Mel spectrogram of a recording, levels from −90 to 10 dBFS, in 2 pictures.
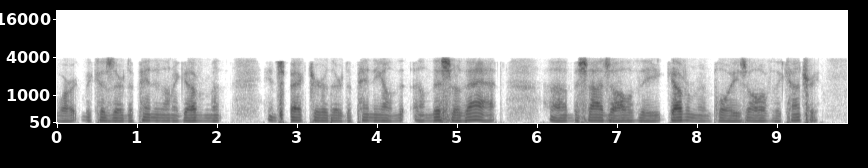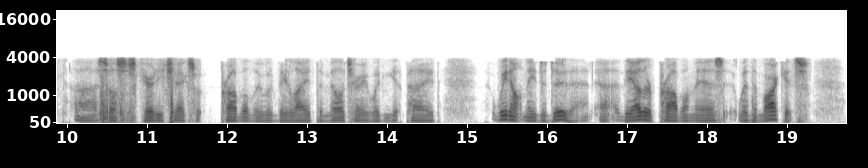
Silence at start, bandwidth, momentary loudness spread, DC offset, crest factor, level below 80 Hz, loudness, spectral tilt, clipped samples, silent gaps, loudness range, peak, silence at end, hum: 0 s; 4 kHz; 15 LU; under 0.1%; 22 dB; -46 dBFS; -27 LUFS; -10 dB/octave; under 0.1%; none; 6 LU; -6 dBFS; 0.1 s; none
